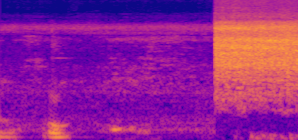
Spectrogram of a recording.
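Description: A loud, steady hiss of steam bursts in abruptly and continues as a pressure cooker cooking rice vents, after a quiet stretch with a few faint voice sounds.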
